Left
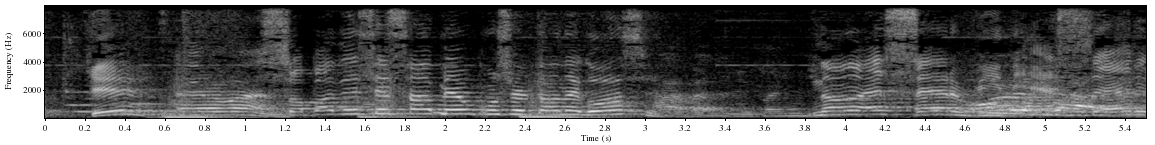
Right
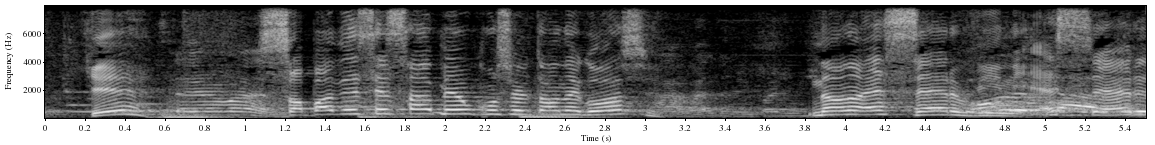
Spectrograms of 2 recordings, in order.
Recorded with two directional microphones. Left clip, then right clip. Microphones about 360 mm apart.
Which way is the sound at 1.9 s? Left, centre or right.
Centre.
